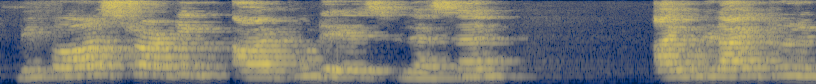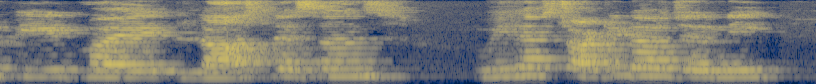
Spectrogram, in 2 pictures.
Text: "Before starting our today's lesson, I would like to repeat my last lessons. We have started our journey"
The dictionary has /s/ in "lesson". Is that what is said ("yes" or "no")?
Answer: yes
